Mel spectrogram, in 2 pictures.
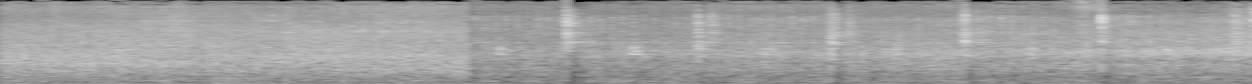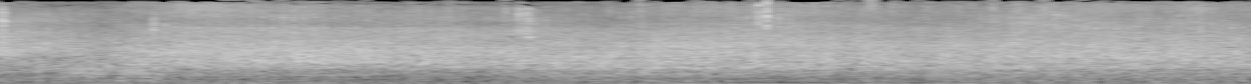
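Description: Steady outdoor roadside noise with a few scattered light clicks. The sound changes abruptly about two seconds in.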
